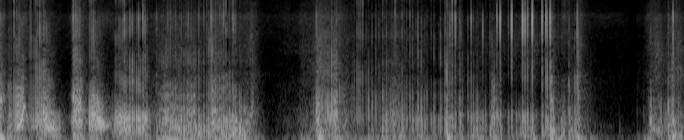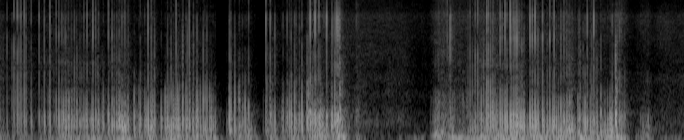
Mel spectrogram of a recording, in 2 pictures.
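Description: Short fingernails scratch along worn blue denim jeans with stitched seams and frayed edges, making rough, raspy scraping bursts separated by brief silent pauses. The close, dry scratching has a broad texture from low rumble to bright fabric hiss.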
